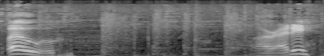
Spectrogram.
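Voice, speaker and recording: A woman's voice: mid-range voice, slow, faint music behind. A young woman hosting a casual game playthrough, laughing easily and reading the story and dialogue aloud. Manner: giggly, animated, reads narration and dialogue aloud. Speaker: let's play host.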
